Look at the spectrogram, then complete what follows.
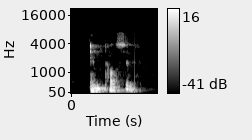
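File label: "impulsive", British English; pronunciations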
